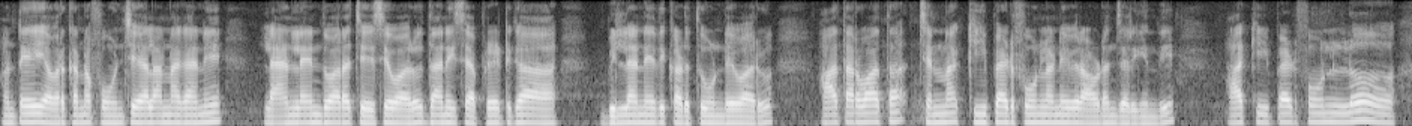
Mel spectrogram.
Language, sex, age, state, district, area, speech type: Telugu, male, 18-30, Andhra Pradesh, Eluru, rural, spontaneous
